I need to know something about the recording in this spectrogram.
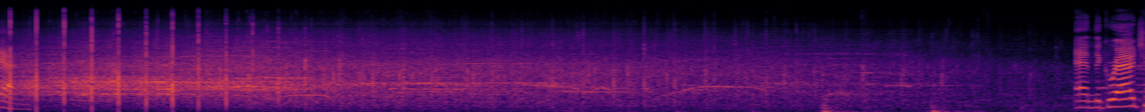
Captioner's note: applause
